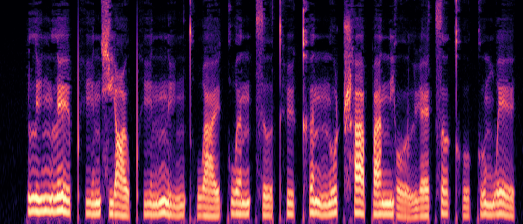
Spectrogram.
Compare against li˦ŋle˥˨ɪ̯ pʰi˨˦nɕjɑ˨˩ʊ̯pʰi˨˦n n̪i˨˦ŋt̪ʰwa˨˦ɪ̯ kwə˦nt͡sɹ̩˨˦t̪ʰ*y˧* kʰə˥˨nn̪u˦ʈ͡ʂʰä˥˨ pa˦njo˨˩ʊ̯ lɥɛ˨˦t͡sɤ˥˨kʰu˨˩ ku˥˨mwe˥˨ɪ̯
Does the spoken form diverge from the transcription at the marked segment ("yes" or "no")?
no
